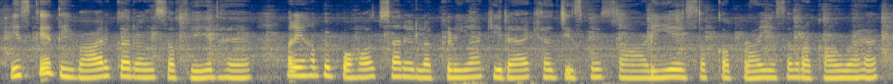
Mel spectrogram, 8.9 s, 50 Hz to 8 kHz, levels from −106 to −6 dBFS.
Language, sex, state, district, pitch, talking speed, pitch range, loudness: Hindi, female, Jharkhand, Palamu, 220 Hz, 175 wpm, 210-235 Hz, -16 LUFS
